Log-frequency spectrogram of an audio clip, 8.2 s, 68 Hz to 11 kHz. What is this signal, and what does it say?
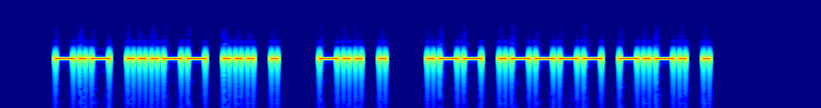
Morse code, heard as a keyed tone, about 20 wpm, 700 Hz. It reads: K3SE DE W1CE
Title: USA Callsign DE Callsign - 4 Characters - 20wpm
